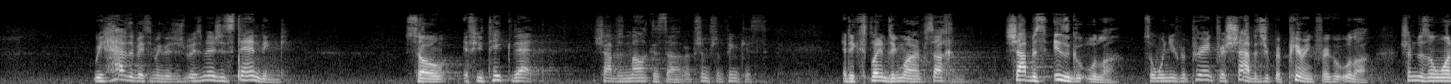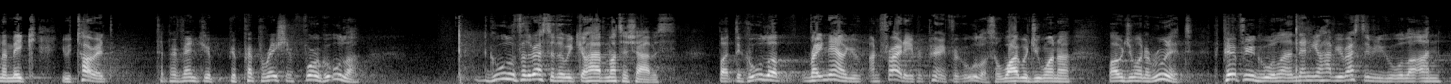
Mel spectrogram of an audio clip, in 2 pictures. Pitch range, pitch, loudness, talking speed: 140-180 Hz, 155 Hz, -16 LUFS, 195 wpm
